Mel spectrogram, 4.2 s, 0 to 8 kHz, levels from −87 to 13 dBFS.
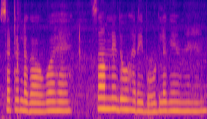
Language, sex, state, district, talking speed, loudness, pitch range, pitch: Hindi, female, Haryana, Jhajjar, 160 wpm, -18 LUFS, 220-250 Hz, 225 Hz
